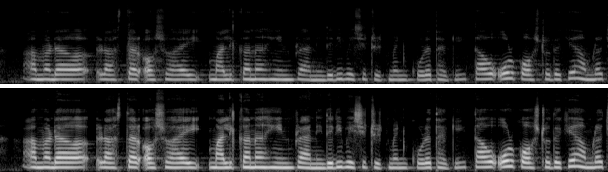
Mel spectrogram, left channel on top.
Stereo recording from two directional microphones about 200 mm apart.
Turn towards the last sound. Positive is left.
turn(degrees=-35)  # may be behind; listen again after turning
